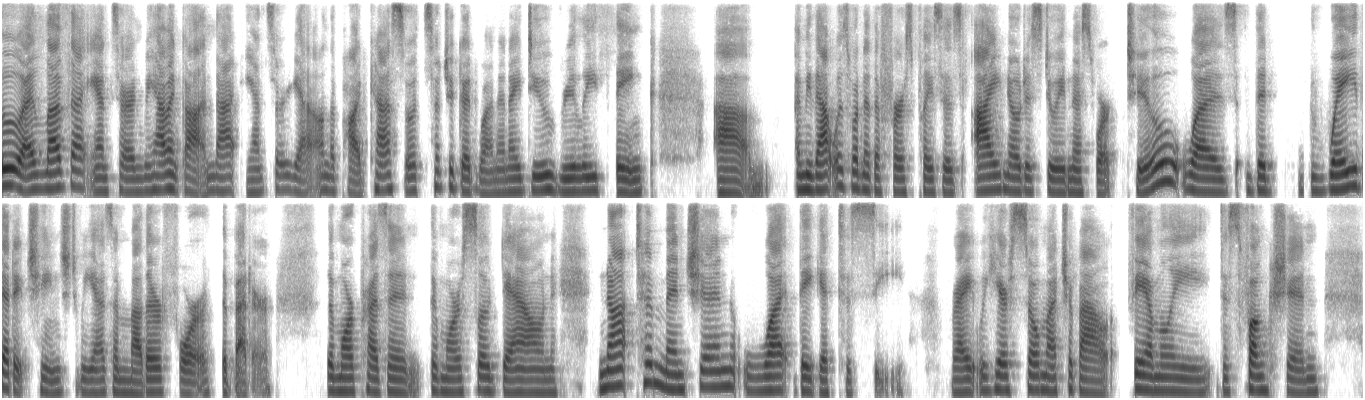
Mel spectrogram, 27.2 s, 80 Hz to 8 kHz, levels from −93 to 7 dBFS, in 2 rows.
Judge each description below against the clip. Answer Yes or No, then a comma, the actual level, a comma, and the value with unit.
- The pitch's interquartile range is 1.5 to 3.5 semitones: Yes, narrow, 2.4 semitones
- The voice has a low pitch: No, medium, 155 Hz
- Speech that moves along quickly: No, average, 170 wpm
